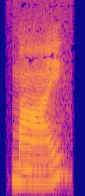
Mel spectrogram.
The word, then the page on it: MY: American English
